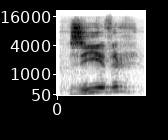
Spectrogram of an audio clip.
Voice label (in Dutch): "Ziejever", de Buiting; Zever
